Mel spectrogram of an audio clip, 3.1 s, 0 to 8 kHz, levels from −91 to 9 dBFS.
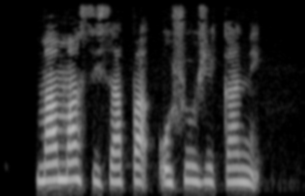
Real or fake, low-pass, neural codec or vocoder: real; 7.2 kHz; none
